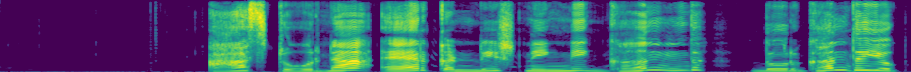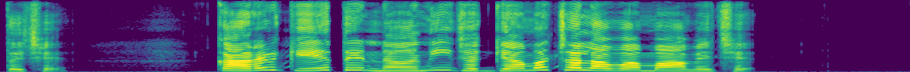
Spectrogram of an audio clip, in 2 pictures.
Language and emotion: Gujarati, disgusted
